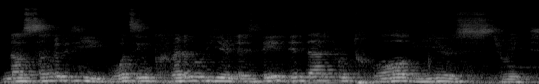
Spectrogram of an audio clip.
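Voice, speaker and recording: Delivering katha, a Canadian Sikh preacher speaks earnestly in a dark, mellow voice on the high side, frequently addressing the congregation and slowing for emphasis on key words. The distant recording has heavy echo from a large hall and a faint hiss.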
